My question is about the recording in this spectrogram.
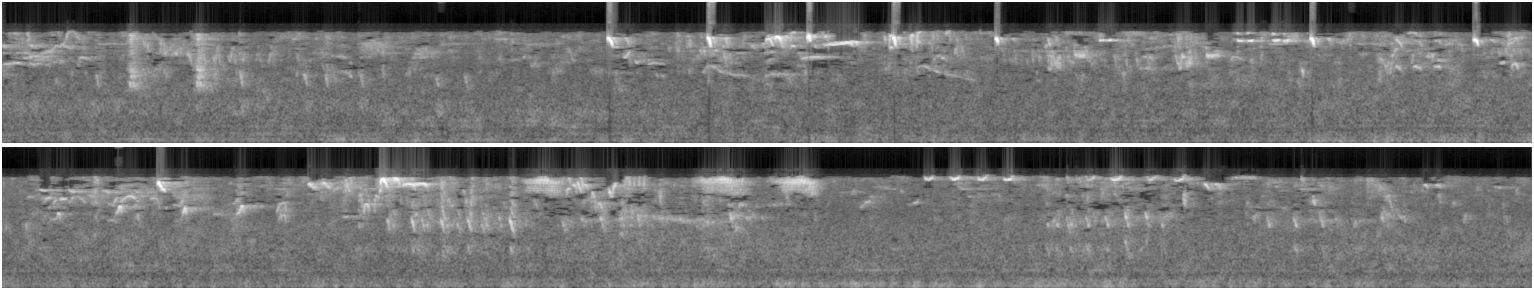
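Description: Birds chirping and calling in many short high notes, busiest in the middle of the stretch. A few sharp clicks stand out from about six to nine seconds in.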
